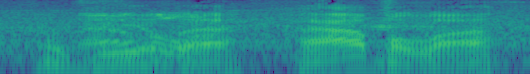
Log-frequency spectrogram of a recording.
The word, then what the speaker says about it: Avila: Of course, he is the son of the Tigers vice president, assistant general manager Al Avila. His son pronounces his name Avila.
